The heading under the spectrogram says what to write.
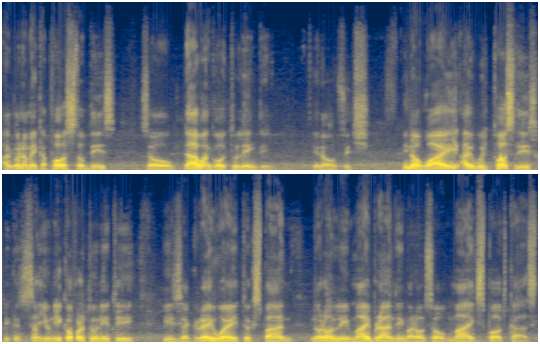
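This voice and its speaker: A man keeps a moderate pace, his intonation fairly even. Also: fairly low pitch for a man. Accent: Spanish. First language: Spanish. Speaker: neurosurgeon. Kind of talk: podcast interview. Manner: halting.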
